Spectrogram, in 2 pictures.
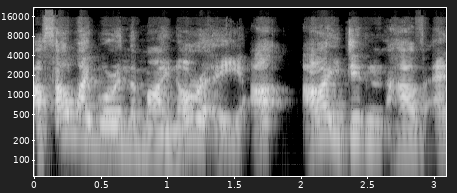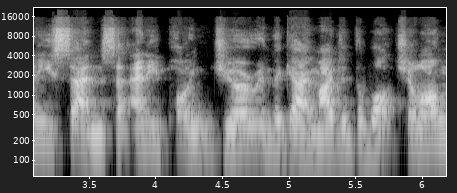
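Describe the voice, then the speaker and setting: A man with a bright, sharp tone and a fairly high pitch talks at a fairly quick pace with lively intonation. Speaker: football YouTuber. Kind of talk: casual chat.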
